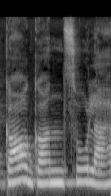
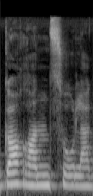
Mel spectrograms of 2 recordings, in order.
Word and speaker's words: Gorgonzola: ähm, äh, Gorgonzola habe ich immer falsch gesagt. Ich habe Goronzola gesagt.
